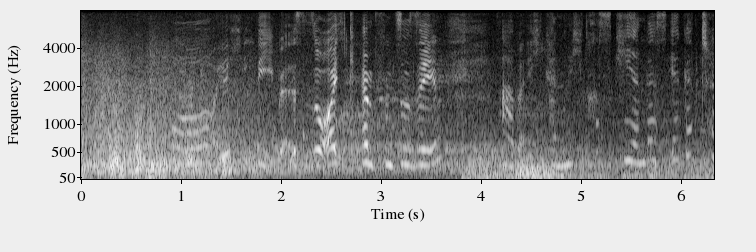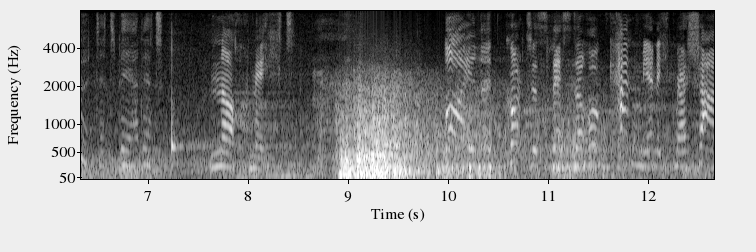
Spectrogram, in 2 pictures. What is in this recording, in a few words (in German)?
Sprachprobe verrueckte boese Hexe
